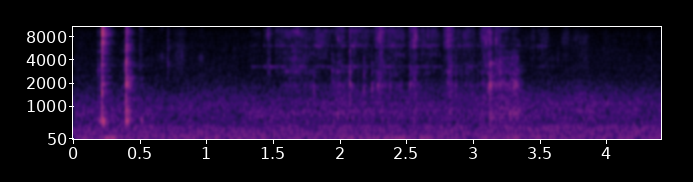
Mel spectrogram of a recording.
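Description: LED bulb being handled and unscrewed from a ceiling fan light-kit socket: two sharp clicks near the start, then faint scraping and small ticks as the bulb's base turns out of the socket threads.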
